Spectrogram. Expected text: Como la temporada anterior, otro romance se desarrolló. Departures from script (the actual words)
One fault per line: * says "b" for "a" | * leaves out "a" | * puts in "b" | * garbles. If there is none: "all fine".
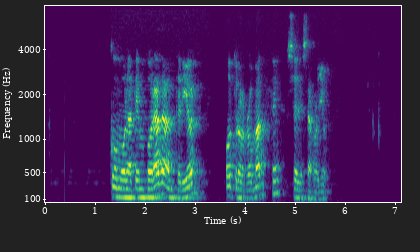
all fine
